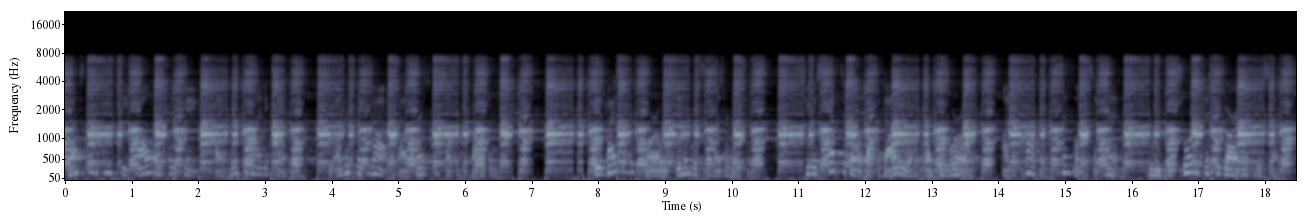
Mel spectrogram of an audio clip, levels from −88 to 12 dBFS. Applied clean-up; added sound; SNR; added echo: none; Harmonica; -5 dB; reverberation time 0.9 s.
